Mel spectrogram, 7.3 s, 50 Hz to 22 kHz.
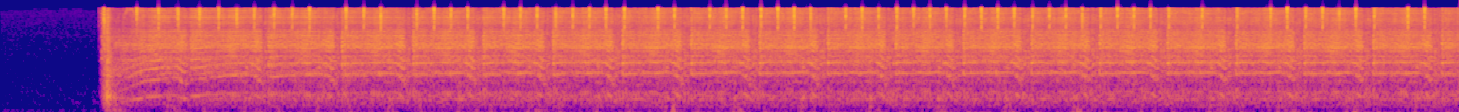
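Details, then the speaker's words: Mini engine being checked for overheating during a cylinder compression test, with the gauge in cylinder one: the starter cranks steadily at about three even compression pulses a second, no misses or dragging. Reading is almost 185, healthy compression. "you're gonna crank it until I say cut then I'll tell you a pressure and you write it down with a cylinder one first"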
